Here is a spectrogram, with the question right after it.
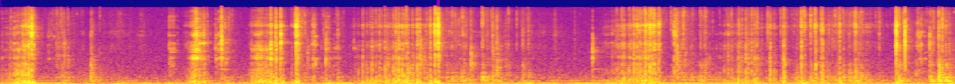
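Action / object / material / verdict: scrape / small bar of soap scraped with a metal blade / soap / none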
